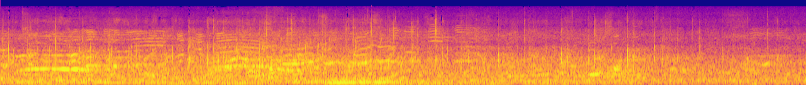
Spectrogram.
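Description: Spectators' voices calling out and cheering over one another, dying down to quieter chatter about halfway through.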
